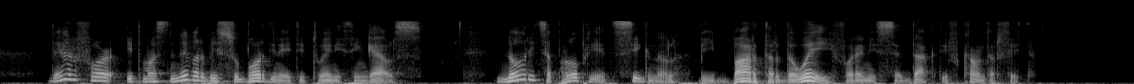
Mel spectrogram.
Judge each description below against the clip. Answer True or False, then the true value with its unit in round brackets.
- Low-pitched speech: True (130 Hz)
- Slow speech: True (105 wpm)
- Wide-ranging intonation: True (8.4 semitones)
